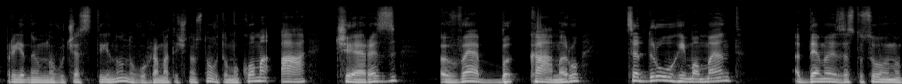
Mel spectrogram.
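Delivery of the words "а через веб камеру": drawn-out words, set apart; slow dictation. Shown as a demonstration. Teacher reading the dictation text back, slow and segmented. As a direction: dictate it piece by piece. Dictation phrase read out slowly.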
